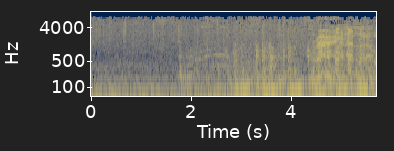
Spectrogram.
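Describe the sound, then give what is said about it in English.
An old vessel's engine starting up in a wartime film scene, a rumble that builds after a couple of seconds into a steady, low, rhythmic chugging with a noisy background. “I think your engine's ready to go, sir. You think? I can't be sure till I try her, Captain. I didn't want to try her until you said the word.”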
